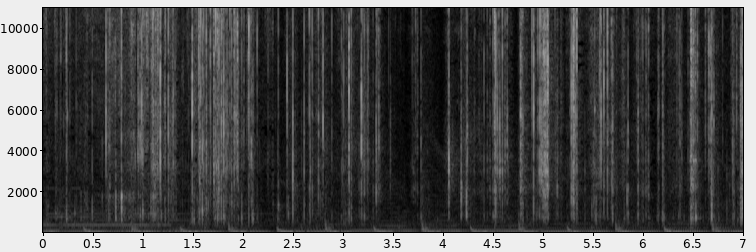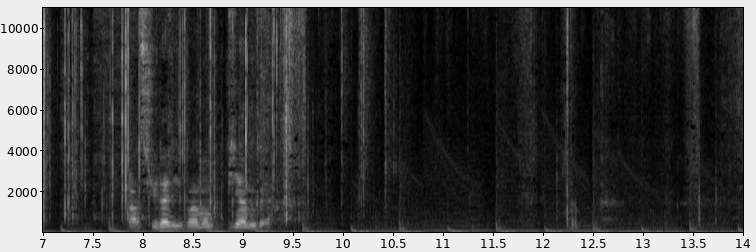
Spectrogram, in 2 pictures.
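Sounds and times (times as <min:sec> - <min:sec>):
foil wrapper tearing and crinkling: 0:00.0 - 0:10.5.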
